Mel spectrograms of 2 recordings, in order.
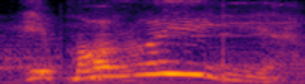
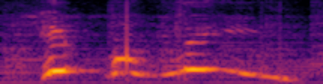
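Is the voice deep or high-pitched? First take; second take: deep; high-pitched. First: It is said in a deep voice. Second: It is said in a strained, high voice. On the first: "Hitmonlee had such a deep voice" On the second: "Like it just got kicked in the nuts or something"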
